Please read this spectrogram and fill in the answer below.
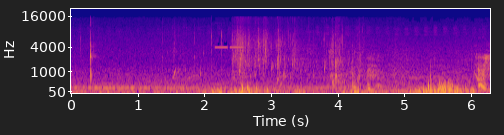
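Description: Water splashing and sloshing in uneven bursts as a small hooked fish thrashes at the surface beside the boat, with a low steady hum in the first two seconds.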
